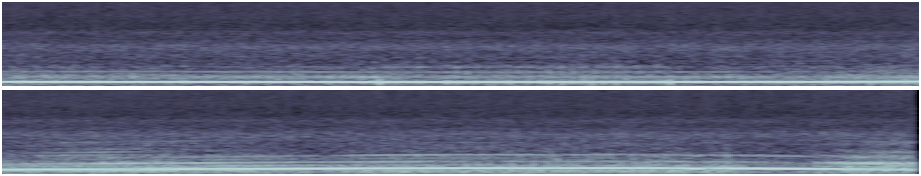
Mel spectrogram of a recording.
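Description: Motorcycle engine running at a steady throttle, its pitch slowly rising from about halfway through and dropping back near the end.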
